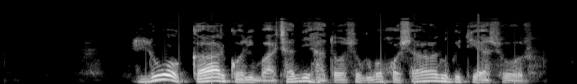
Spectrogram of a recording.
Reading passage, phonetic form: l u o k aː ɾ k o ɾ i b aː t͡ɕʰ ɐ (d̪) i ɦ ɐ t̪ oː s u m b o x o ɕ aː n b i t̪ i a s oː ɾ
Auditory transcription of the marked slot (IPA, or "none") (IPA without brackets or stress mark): d̪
